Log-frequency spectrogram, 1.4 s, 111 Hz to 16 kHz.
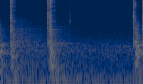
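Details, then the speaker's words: Kawasaki KZ1300 motorcycle revival, jumped from a truck: pressing the starter button gives four sharp dry clicks in about a second and a half with no cranking; drawing some power, owner suspects a poor connection or relay. "before this harder button wasn't anything now it's kind of doing that i don't know how much you can hear i mean it's definitely drawing some power i wonder if i'm not got a good connection um or we got a relay"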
